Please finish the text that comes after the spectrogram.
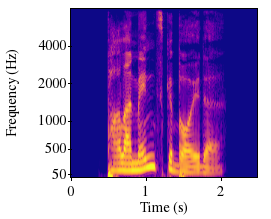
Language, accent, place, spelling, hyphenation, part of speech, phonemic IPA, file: German, Germany, Berlin, Parlamentsgebäude, Par‧la‧ments‧ge‧bäu‧de, noun, /paʁlaˈmɛnt͡sɡəˌbɔɪ̯də/, De-Parlamentsgebäude.ogg
- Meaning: legislative building, Parliament House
